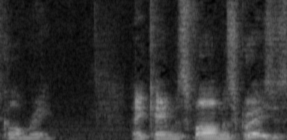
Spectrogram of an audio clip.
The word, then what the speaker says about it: Cymru: Later, around 650 BC, descendants of King Omri, king of Samaria, in Celtic Cymru is still pronounced Comri, they came as farmers,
